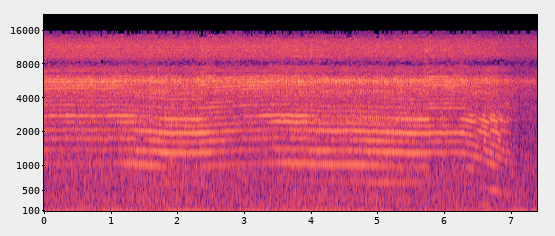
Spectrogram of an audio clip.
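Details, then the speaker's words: 2008 Chevy Impala 3.5 V6, noise persisting after power steering pump replacement, engine revved a little: high whine climbing with revs then dropping; air bubbles in the fluid, so pump whine from aerated fluid. "When you look in the corners, there are little bubbles. See it? Reflecting off the light? Those are air bubbles. That's what's giving you that noise."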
